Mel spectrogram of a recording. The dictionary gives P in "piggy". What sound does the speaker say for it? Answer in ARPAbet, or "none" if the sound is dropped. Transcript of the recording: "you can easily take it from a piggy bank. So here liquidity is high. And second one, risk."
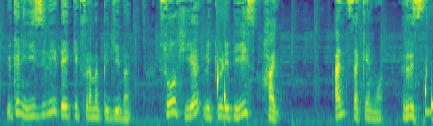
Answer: P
